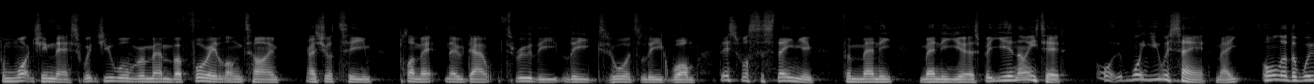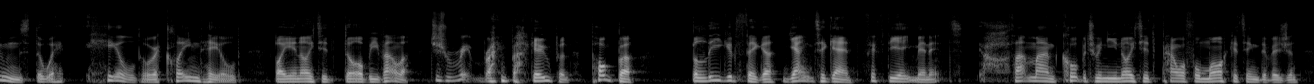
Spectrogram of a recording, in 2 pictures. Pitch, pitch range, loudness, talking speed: 140 Hz, 120-165 Hz, -30 LUFS, 165 wpm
